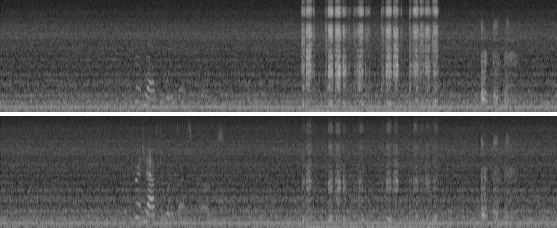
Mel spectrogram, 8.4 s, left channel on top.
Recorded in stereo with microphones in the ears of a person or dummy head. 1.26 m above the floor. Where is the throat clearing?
20° left (ahead or behind).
